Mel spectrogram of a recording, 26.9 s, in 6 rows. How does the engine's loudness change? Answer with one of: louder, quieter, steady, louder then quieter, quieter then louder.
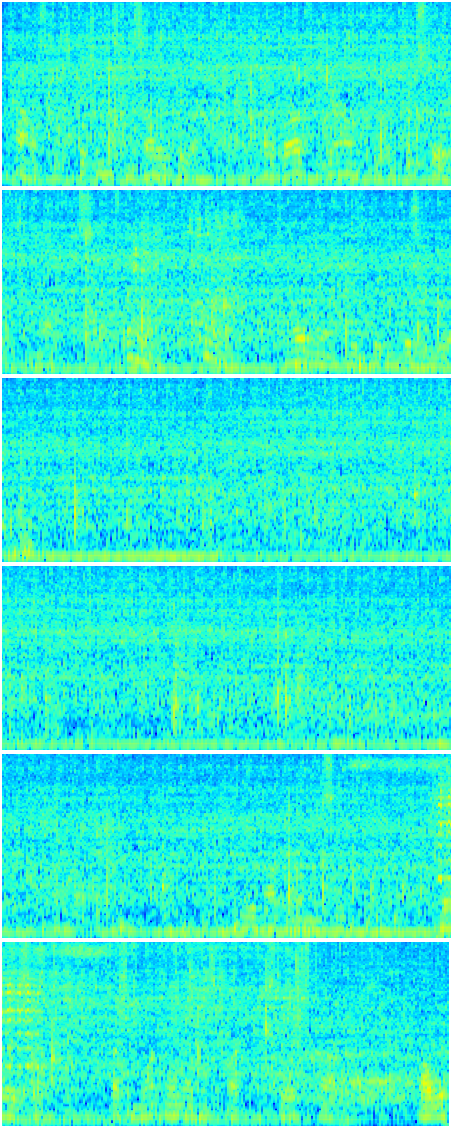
steady.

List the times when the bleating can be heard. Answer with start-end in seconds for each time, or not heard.
5.4-7.0, 21.4-23.4.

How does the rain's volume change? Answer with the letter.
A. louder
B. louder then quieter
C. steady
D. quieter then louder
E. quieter
C.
